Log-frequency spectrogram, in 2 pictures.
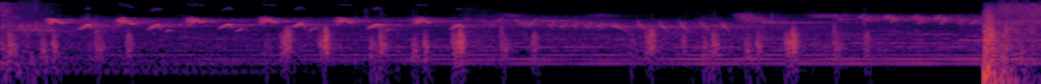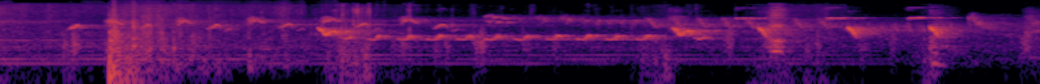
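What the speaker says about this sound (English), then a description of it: "Birds!" Cartoonish birds in the game Bye Sweet Carole chirp and tweet in quick, bright repeated calls over a soft musical backdrop, with a couple of sharp louder hits midway.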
